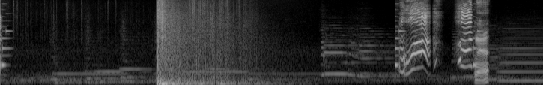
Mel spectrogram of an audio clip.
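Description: A sudden explosion in Genshin Impact erupts as a heavy boom that rumbles and fades over about two seconds, followed by game music and character voices speaking.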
